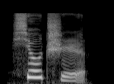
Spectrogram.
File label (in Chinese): "羞耻", Chinese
